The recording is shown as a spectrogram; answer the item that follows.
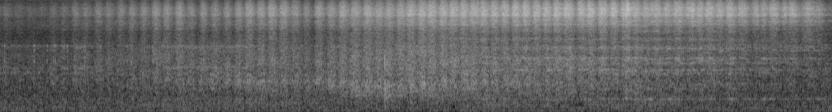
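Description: Fine dry powder shaken from a long-handled scoop and sifting onto clay laid out for treading: a rhythmic hiss at about seven shakes a second. It grows louder over the first few seconds, then holds steady.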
